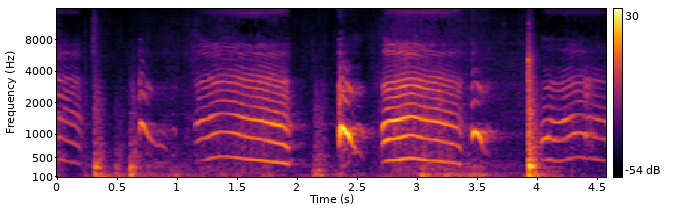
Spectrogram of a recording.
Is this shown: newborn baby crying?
yes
